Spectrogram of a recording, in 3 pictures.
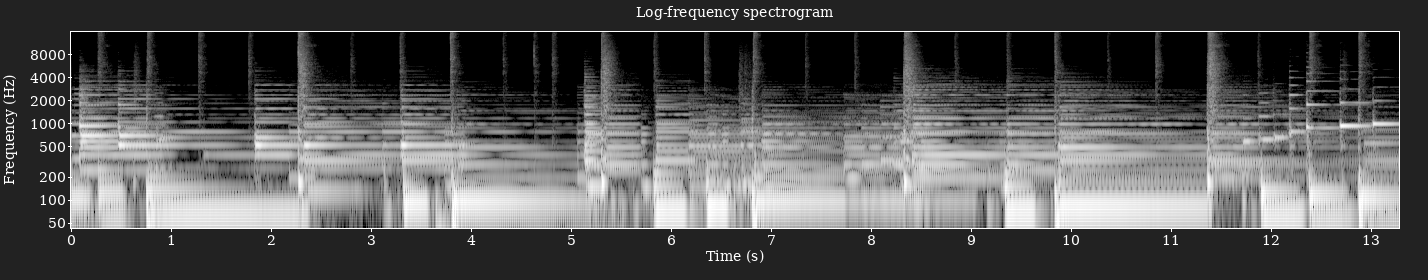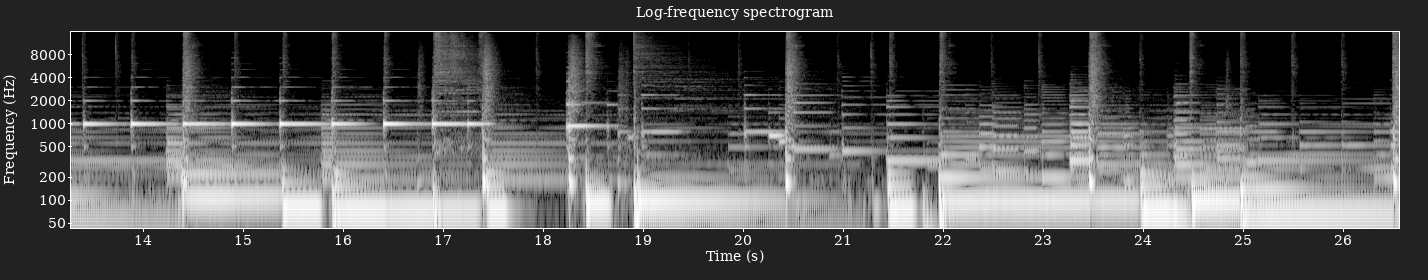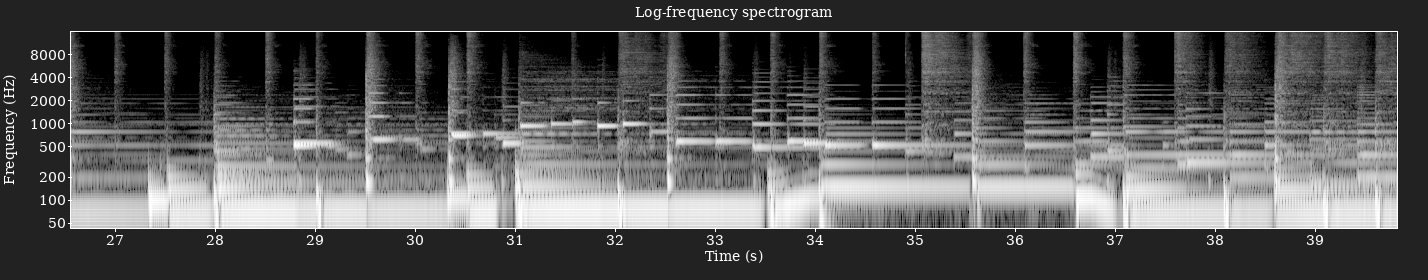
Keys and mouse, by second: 3.9-4.3 drag, 4.8-5.4 drag, 5.7 shift+click, 7.1 shift+click, 8.1 click, 9.2 shift+click, 10.6 shift+click, 11.8-12.9 drag, 14.0 middle click, 14.2 click, 15.3-17.0 drag, 17.9 click, 18.4 click, 18.7 click, 18.9 click, 19.2 click, 19.5-20.7 drag, 21.2 middle click, 22.0-23.1 drag, 25.5 drag, 26.2 click, 26.8-28.7 drag, 27.8 KP_0, 30.4-32.1 drag, 31.1 KP_0, 33.9 click, 35.2 shift+click, 35.9-36.4 drag, 36.8 shift+click, 37.5 click, 38.2 ctrl+t, 39.6 click.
